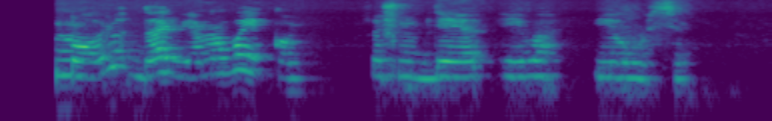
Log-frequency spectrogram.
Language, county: Lithuanian, Panevėžys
